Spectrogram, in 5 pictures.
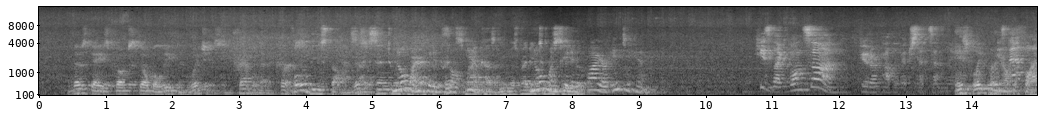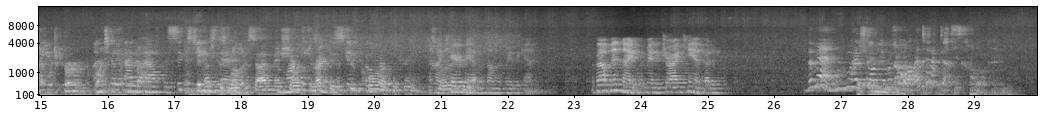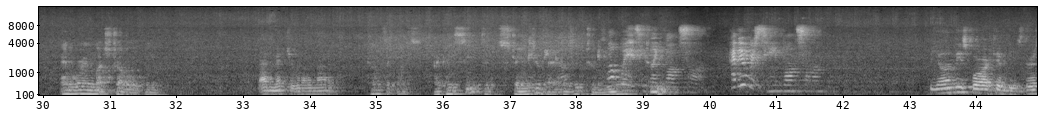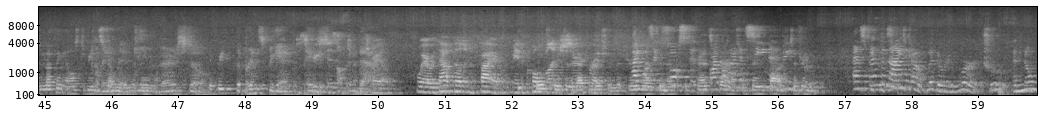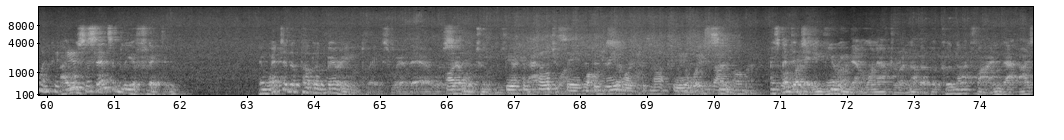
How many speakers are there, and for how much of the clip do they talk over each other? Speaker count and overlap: nine, about 43%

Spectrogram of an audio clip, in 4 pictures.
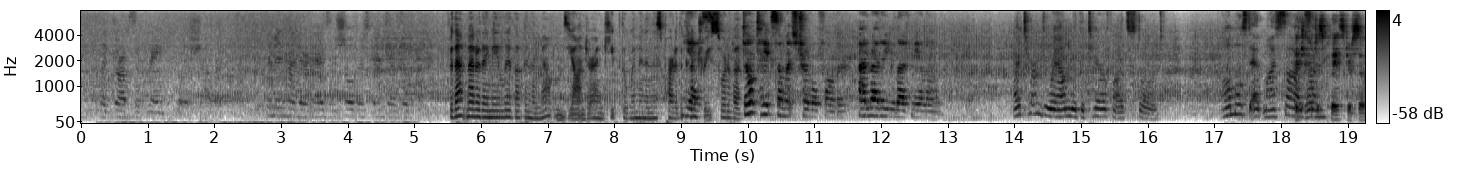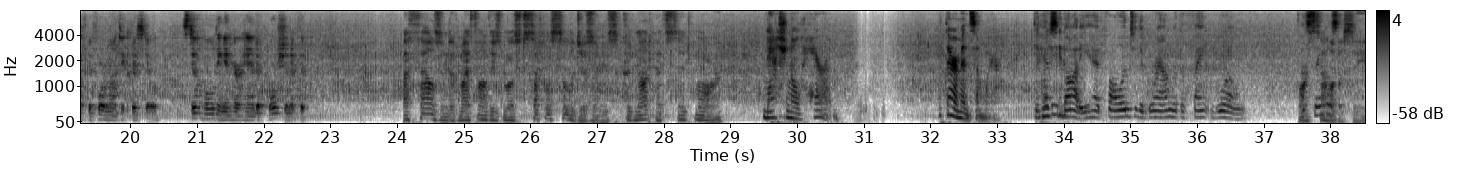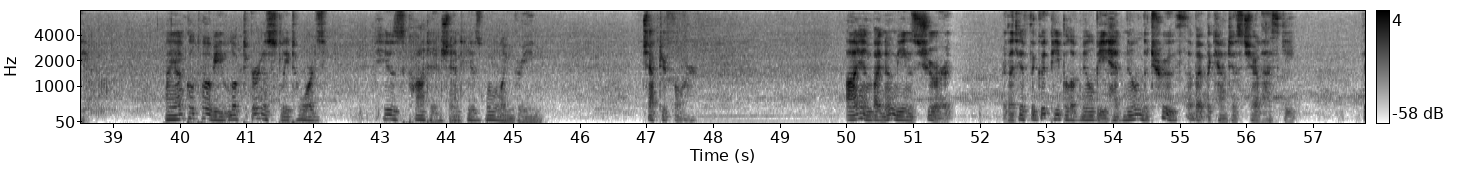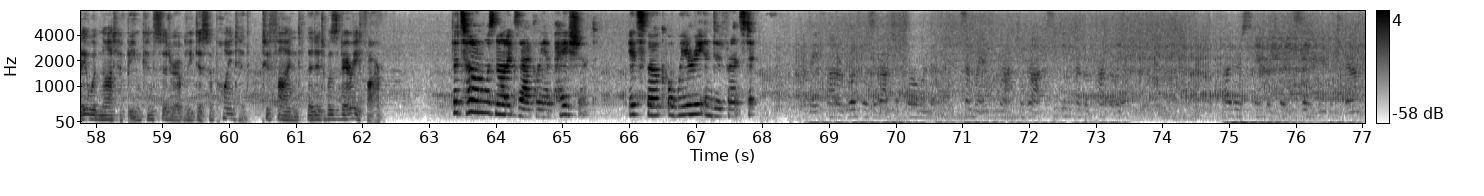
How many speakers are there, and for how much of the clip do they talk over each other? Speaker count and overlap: six, about 4%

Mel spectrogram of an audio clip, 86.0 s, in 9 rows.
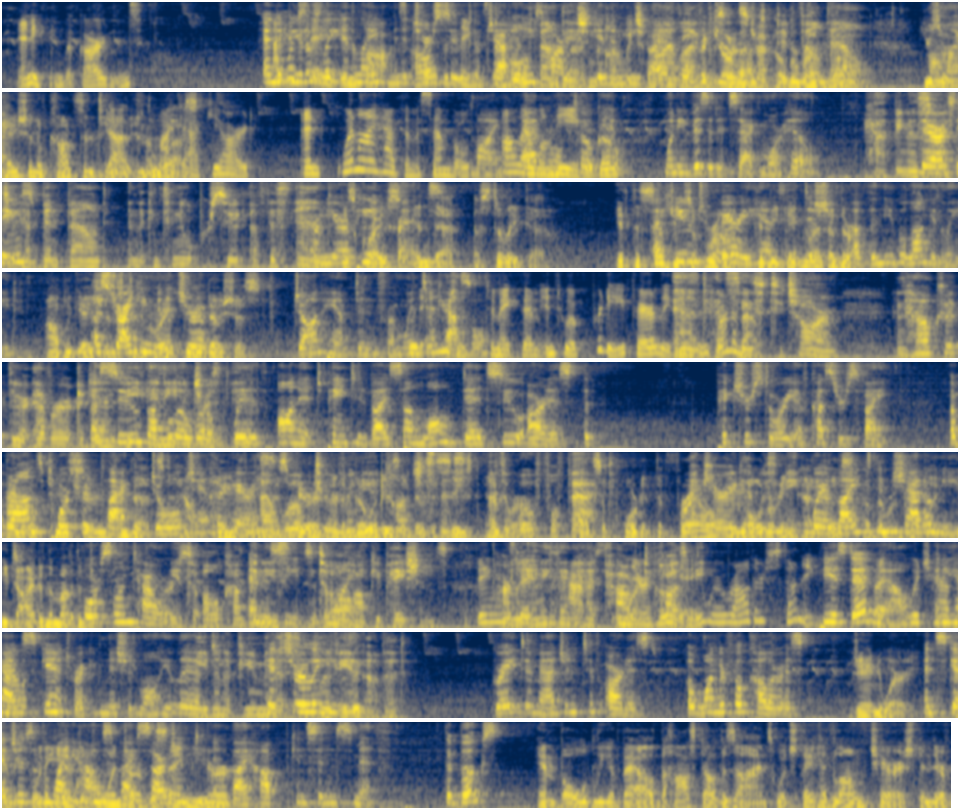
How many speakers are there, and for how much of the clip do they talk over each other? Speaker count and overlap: four, about 47%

